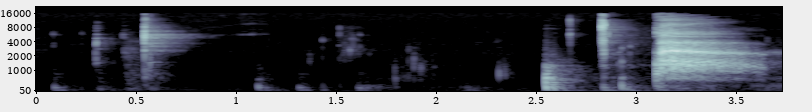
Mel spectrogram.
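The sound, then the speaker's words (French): A small sip of coffee to rinse the throat. Faint, scattered mouth clicks lead into a louder slurp and swallow at the end. “Maintenant, je bois un petit coup de café pour me rincer la gorge.”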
